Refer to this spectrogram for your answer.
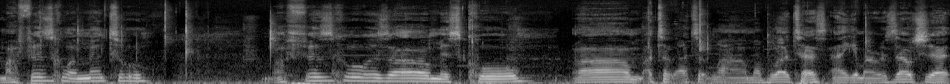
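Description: A man with a medium-pitched voice talks at a very slow pace, his intonation lively. Noticeable background noise sits behind him. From New York City (Brooklyn, Queens). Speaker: podcast host. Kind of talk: casual chat. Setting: outdoors.

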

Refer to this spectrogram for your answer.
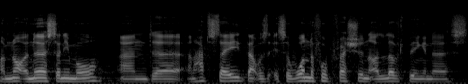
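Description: A man's bright, sharp tone at a fairly quick pace, with fairly even intonation on a very clean recording with a silent background. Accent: English. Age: 20s. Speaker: church staff member. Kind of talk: testimony. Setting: church stage with congregation.

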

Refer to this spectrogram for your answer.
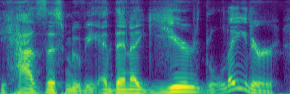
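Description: A plain, everyday voice from a man, fairly low in pitch, with ordinary pitch variation. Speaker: podcast host. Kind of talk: casual chat.

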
